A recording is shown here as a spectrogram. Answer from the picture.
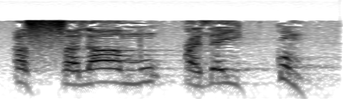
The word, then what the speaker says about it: السلام علیکم: السلام علیکم یہ تلفظ اس کا,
